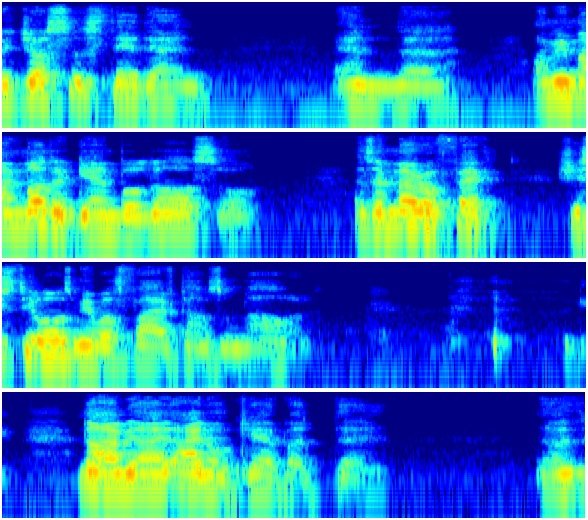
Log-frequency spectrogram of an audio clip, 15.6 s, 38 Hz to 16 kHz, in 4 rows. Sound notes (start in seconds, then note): 10.8 laughing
